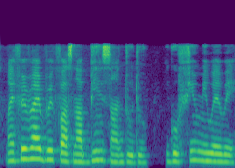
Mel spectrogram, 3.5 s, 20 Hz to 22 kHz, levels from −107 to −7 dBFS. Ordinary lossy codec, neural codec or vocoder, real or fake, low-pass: none; none; real; 7.2 kHz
